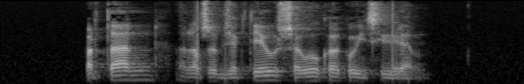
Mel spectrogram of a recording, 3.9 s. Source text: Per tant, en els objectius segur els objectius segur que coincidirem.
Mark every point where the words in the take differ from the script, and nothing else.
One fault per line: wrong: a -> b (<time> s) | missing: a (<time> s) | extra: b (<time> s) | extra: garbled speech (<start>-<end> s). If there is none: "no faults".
missing: els objectius segur (2.4 s)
